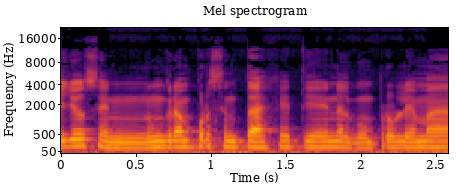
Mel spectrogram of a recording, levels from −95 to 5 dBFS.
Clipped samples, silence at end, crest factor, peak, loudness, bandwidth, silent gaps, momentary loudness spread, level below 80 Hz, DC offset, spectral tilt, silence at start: under 0.1%; 0 s; 16 dB; -6 dBFS; -23 LUFS; 12 kHz; none; 4 LU; -44 dBFS; under 0.1%; -7 dB/octave; 0 s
